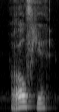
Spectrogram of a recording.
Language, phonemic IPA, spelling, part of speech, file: Dutch, /ˈrofjə/, roofje, noun, Nl-roofje.ogg
- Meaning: diminutive of roof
